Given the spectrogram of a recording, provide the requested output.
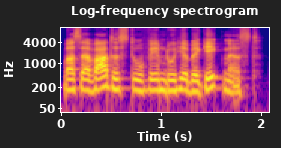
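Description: A woman reading a proud, prickly young female servant with a sharp, indignant manner in an audiobook. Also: lowish voice, fairly even intonation, fairly quick. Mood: snappish.

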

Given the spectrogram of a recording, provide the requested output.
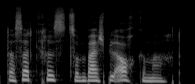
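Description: A frank adult partner who talks plainly and tenderly, as a storyteller reads the lines. The voice is gravelly and sits in a middle register. The sound is close and dry. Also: mid-range voice, moderate pace, fairly bright tone, dry recording, close to an everyday voice. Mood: candid.

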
